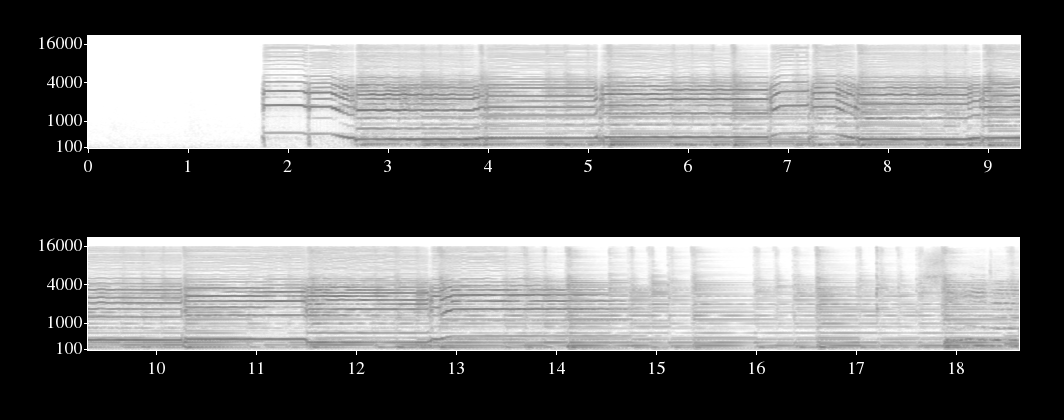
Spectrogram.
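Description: A praise band's guitar-led instrumental intro starts suddenly about two seconds in. It plays long held notes that slide from one pitch to the next, then turns quieter and more strummed from about fourteen seconds.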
